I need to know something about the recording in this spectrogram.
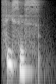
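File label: "thesis", British English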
